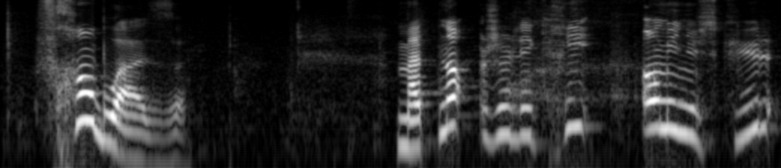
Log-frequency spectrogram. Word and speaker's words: framboise: ça ça s'écrit frambois pour que le s il se prononce on a besoin du e muet framboise maintenant je l'écris en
